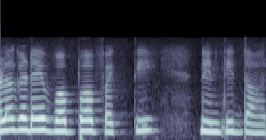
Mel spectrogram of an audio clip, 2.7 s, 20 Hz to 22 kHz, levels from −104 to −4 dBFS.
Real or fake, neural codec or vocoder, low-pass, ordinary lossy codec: real; none; 7.2 kHz; none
